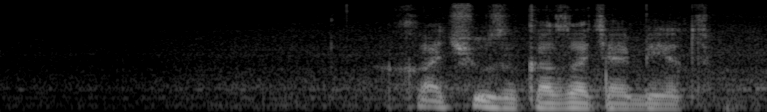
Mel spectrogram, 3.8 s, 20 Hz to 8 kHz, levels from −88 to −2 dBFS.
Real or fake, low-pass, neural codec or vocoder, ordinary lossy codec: real; 7.2 kHz; none; none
